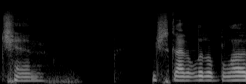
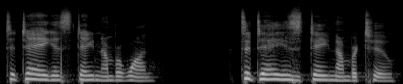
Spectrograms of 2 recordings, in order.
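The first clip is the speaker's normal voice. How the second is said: ordinary talk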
